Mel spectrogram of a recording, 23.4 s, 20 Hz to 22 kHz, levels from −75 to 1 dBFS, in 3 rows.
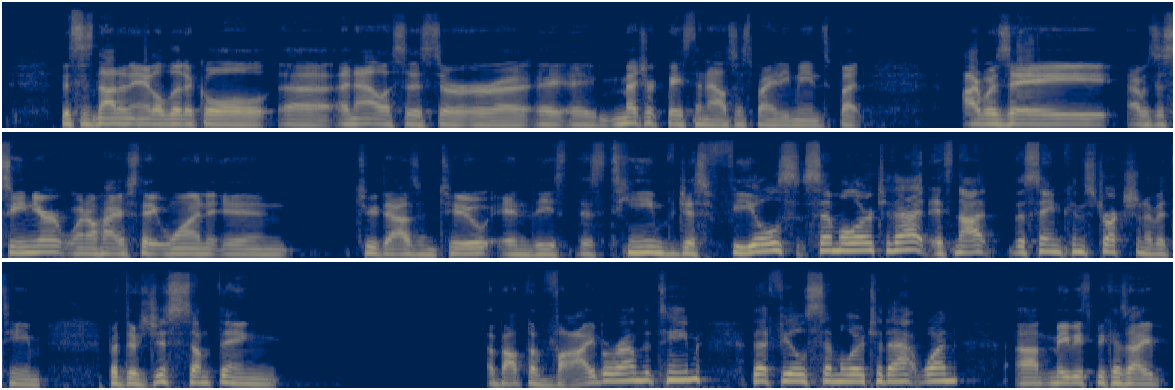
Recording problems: garbled, watery; slightly; nothing above 16.5 kHz

